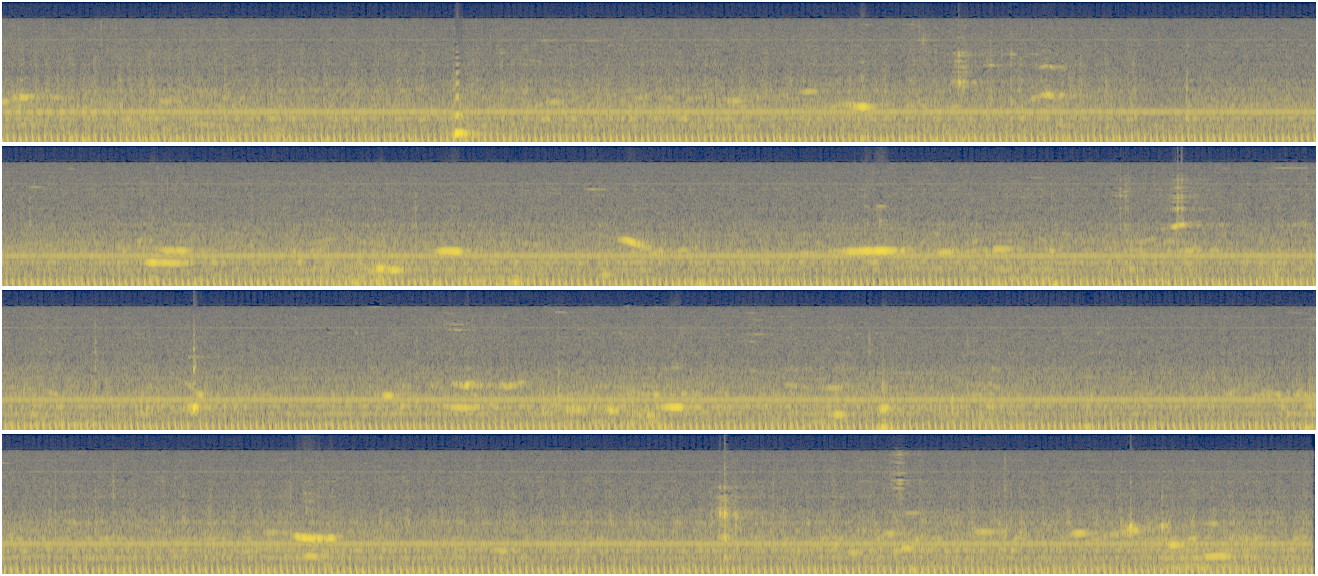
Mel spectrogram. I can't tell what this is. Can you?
electronic generated voices and ambience sounds
electronic algorithmic sonic objects
sonic-object, electronic-voices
